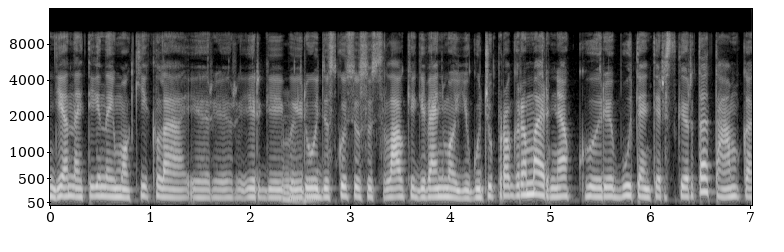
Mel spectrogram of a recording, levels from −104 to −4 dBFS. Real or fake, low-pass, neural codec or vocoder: real; 9.9 kHz; none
